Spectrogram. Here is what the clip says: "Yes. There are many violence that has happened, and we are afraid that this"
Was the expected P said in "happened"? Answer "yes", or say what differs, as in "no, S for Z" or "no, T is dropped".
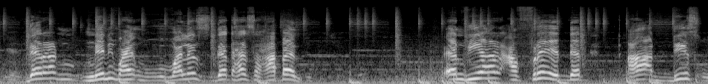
yes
